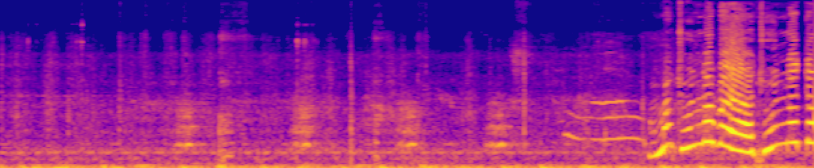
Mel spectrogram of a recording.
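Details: A pet cat being given a bath in the afternoon. Low human voices and a steady low rumble come first, then loud, drawn-out, wavering meows of rising and falling pitch fill the last two seconds.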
